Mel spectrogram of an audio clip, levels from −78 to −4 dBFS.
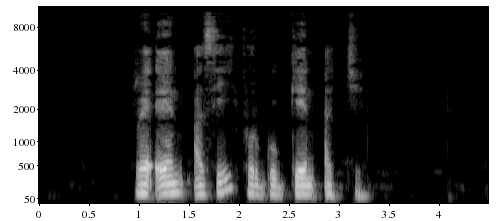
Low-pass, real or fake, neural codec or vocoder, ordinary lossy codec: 9.9 kHz; real; none; MP3, 48 kbps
